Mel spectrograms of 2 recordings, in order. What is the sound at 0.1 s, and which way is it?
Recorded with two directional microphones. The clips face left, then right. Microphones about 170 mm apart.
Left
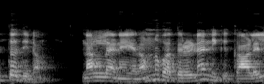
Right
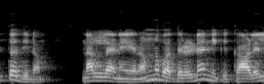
Speech, 30° right (ahead or behind).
